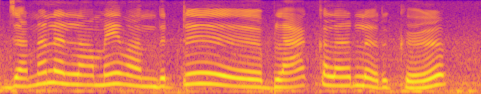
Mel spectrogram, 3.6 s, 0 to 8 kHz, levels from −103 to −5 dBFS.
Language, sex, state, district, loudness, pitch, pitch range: Tamil, female, Tamil Nadu, Namakkal, -13 LUFS, 280 Hz, 250-315 Hz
